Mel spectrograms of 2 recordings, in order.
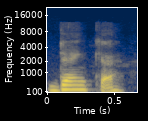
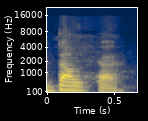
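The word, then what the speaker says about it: Danke: you it's thank you but it's denka denka yeah or dka yeah it depends on what part of Germany you're in and how yeah my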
